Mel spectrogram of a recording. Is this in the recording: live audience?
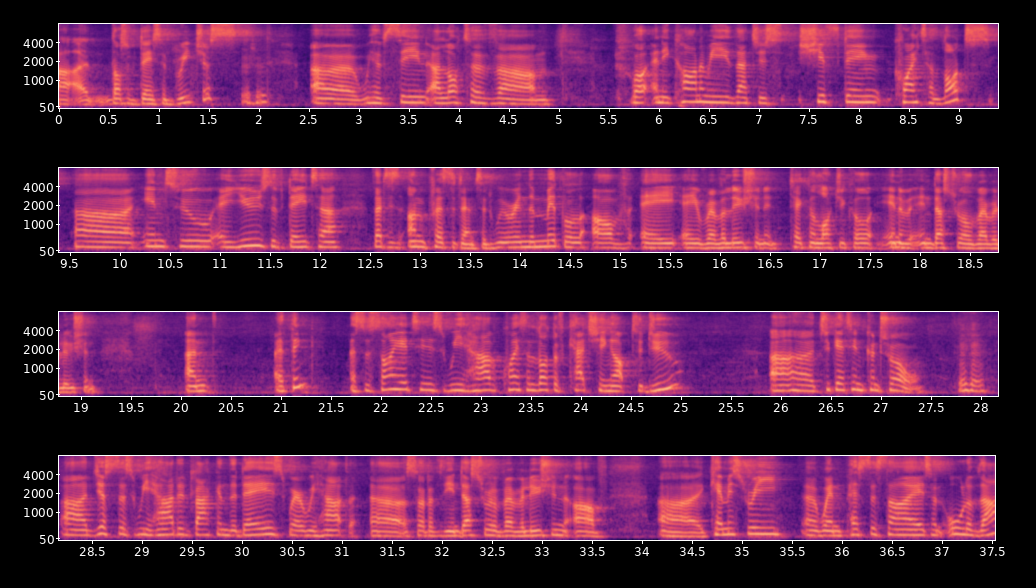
yes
